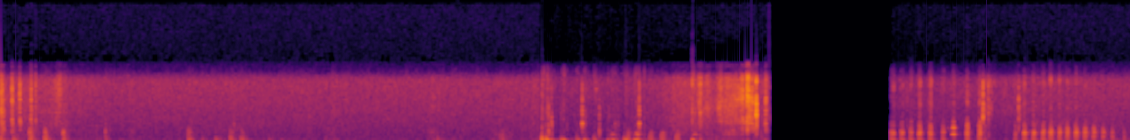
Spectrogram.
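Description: A ferret gives soft, rapid clucking chatter in short bursts, with a brief silent gap.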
